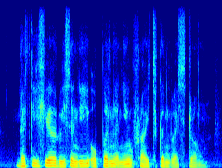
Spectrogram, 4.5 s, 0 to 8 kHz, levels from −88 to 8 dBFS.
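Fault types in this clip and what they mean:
No faults found; the speech has passed through the AMR wideband (HD Voice) codec at 12.65 kbit/s with only light coding damage.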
